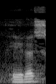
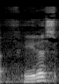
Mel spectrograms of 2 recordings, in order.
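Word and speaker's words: ferrous: Iron 2 वाले को फेरस कहेंगे, अस लास्ट में अस आ रहा है 2 वाला, और 3 वाला को फेरिक कहेंगे, लास्ट में इक आएगा, फेरिक।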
